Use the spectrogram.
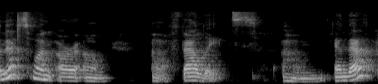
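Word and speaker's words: phthalates: Um so the next one are um uh phalates. Um and that's pronounced um it's ph h a l a tes but it's pronounced phalates.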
